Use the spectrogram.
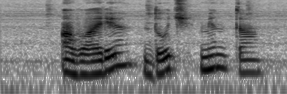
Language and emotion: Russian, neutral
